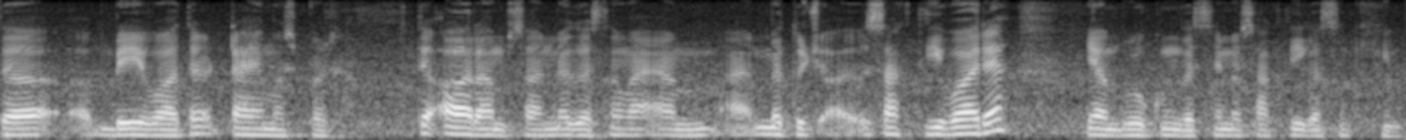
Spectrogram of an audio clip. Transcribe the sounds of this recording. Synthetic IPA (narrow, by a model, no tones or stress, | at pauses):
t̪ɐbeːʋaːt̪ɐʈaːjmɐspɐɽ | t̪eʔaːɾaːmsaːnmẽɡɐsɐ̃ʋa̰mẽt̪ut͡ʃʰsɐkʰt̪iːʋaːɾʲaː | jaɾokunɡɐsʰemẽsɐkt̪iɡɐsɐnkʰiːn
